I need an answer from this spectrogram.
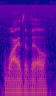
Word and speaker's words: Wytheville: I'm going to pronounce it Wytheville.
